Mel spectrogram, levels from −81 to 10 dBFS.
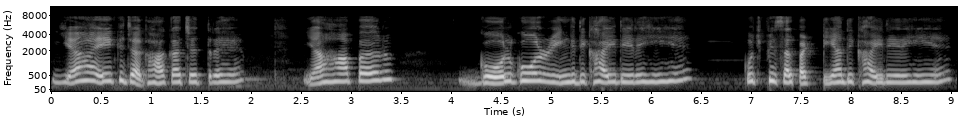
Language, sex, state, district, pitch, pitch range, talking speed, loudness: Hindi, female, Chhattisgarh, Raigarh, 260 Hz, 245-290 Hz, 140 wpm, -16 LUFS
